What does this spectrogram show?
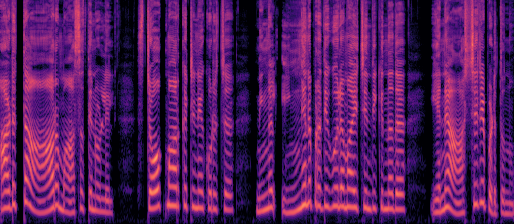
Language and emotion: Malayalam, surprised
